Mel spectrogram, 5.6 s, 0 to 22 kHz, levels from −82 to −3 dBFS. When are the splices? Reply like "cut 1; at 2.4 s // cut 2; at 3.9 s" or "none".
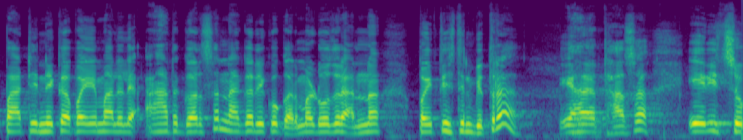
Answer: cut 1; at 4.1 s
